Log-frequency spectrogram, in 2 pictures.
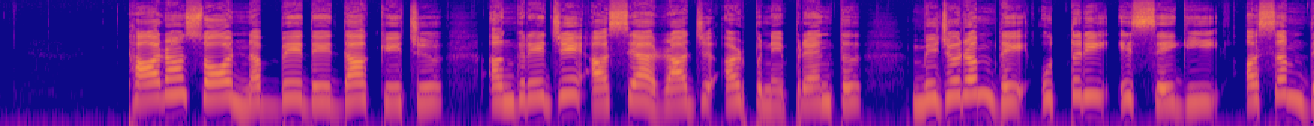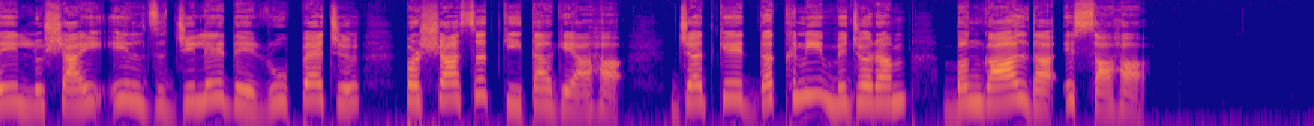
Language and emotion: Dogri, neutral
